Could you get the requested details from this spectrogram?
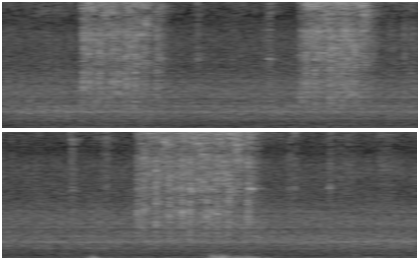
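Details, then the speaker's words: Tufão household fan running: thin high squeak like a frightened mouse comes and goes over steady low hum; dry motor bearings that need lubricating. "Parece um barulho de rato quando ele tá com medo, gurizada. Barulho fininho, ó."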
